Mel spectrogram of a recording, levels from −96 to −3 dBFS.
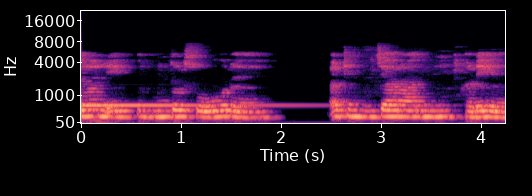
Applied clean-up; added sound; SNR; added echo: none; Keyboard (musical); 9 dB; reverberation time 0.3 s.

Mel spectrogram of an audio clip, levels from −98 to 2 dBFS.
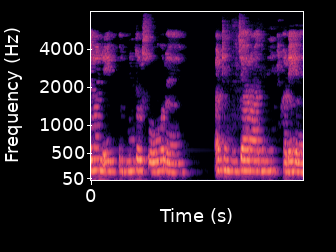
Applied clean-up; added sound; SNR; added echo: classical method WPE with log-MMSE.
